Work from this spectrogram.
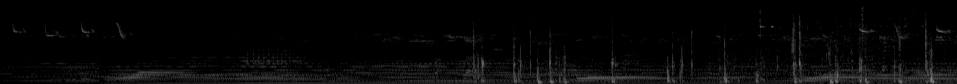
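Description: Horse hooves in a medieval video game clip-clop in an uneven, steady rhythm on hard ground, with birds chirping and a low ambient hum underneath.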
